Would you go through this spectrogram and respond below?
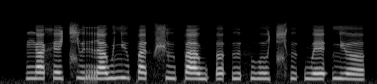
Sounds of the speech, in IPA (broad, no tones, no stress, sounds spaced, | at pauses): ŋ a x ɛ t͡ɕ ɯ r a w lʲ o p a θ ʃ ɯ p a w ʔ ʌ ʔ ɯ θ β o t͡ɕʰ ɯ ʔ w ɛ ʔ lʲ ʌ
